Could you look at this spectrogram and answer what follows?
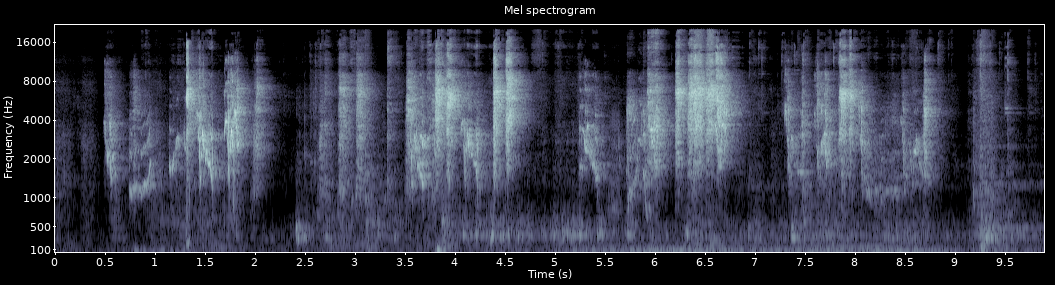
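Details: Several budgerigars enjoying a small aviary keep up continuous scratchy warbling and chirping, loud phrases rising and falling every second or so with dense overlapping chatter.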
